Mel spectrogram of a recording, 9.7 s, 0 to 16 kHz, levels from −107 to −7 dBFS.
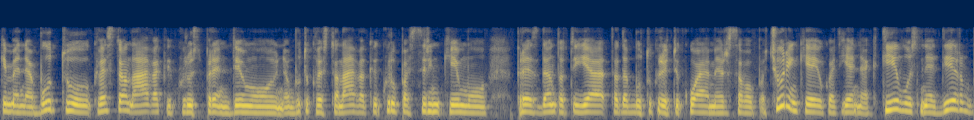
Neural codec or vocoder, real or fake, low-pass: codec, 16 kHz, 8 kbps, FunCodec, trained on LibriTTS, 25 frames a second; fake; 7.2 kHz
